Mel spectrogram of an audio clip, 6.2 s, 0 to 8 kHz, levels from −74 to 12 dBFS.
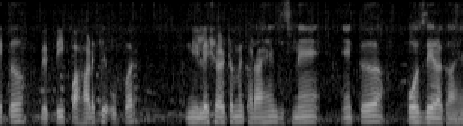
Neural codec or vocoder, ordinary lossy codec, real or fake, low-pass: none; none; real; none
